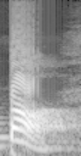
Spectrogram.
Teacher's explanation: একটু প্র্যাকটিক্যালি দেখেন যে জিহ্বাটা দাঁতের মাঝে আঘাত করে যেমন ত জিহ্বাটা উপরে দাঁতের মাঝখান বরাবর আঘাত করে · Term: দন্তীয় বর্ণ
